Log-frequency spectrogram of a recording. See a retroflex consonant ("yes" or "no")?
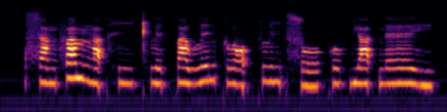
no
